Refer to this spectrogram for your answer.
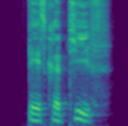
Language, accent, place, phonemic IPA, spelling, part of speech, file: German, Germany, Berlin, /deskʁɪpˈtiːf/, deskriptiv, adjective, De-deskriptiv.ogg
- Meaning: descriptive (describing)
